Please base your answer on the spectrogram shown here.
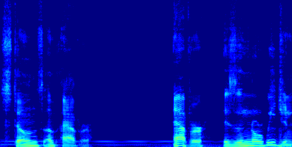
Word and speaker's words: Æver: Aver is the Norwegian pronunciation, but you can also say a first.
